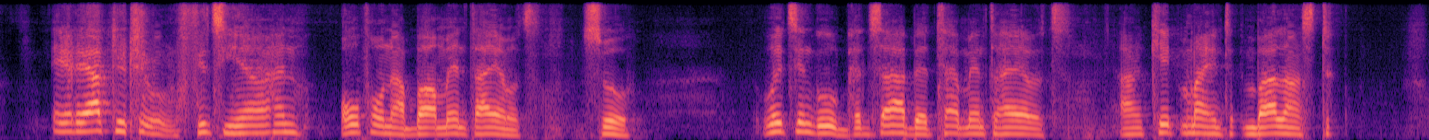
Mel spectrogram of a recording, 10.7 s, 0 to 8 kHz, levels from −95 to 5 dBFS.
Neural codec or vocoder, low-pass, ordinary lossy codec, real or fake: codec, 16 kHz in and 24 kHz out, 0.6 kbps, FocalCodec, streaming, 4096 codes; 7.2 kHz; none; fake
